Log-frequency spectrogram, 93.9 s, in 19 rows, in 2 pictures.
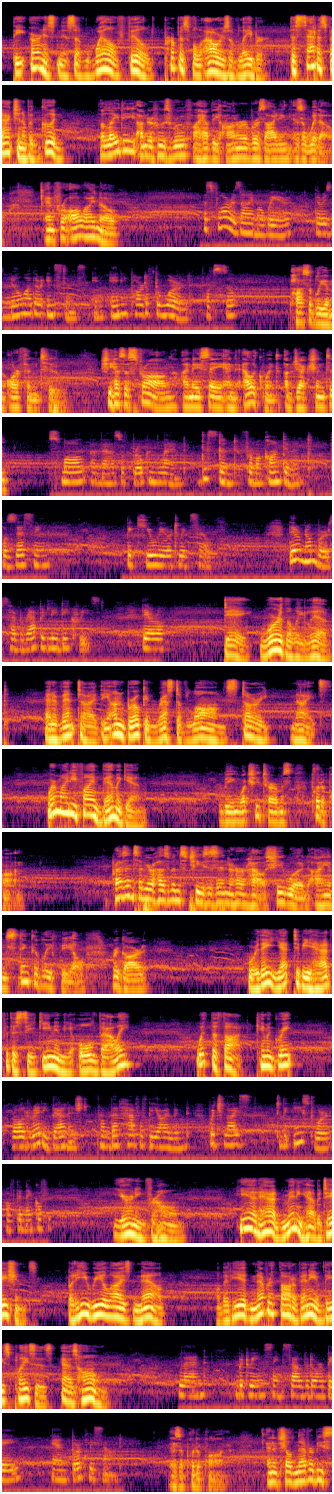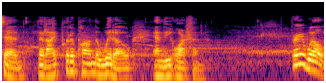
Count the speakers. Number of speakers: three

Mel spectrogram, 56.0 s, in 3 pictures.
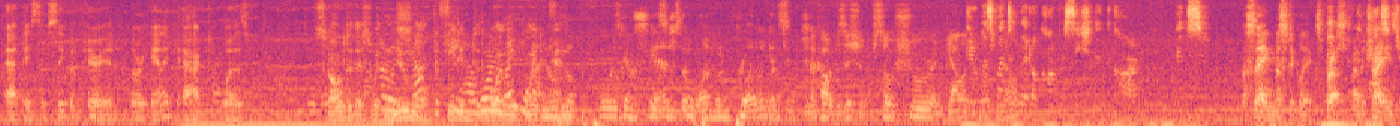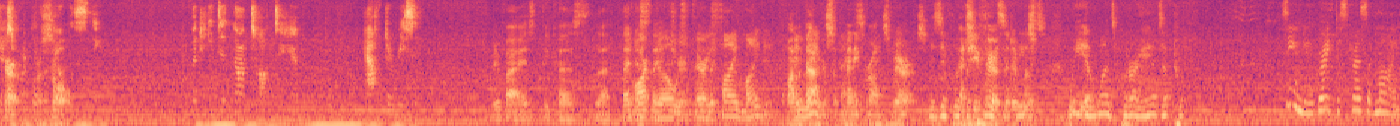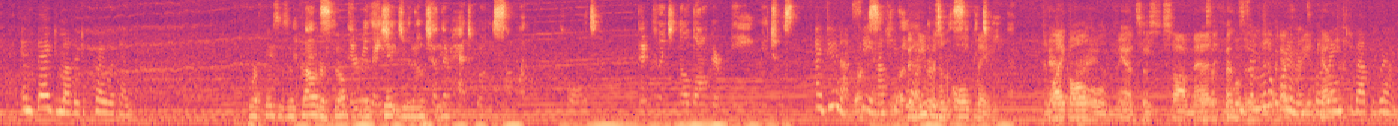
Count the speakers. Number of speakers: nine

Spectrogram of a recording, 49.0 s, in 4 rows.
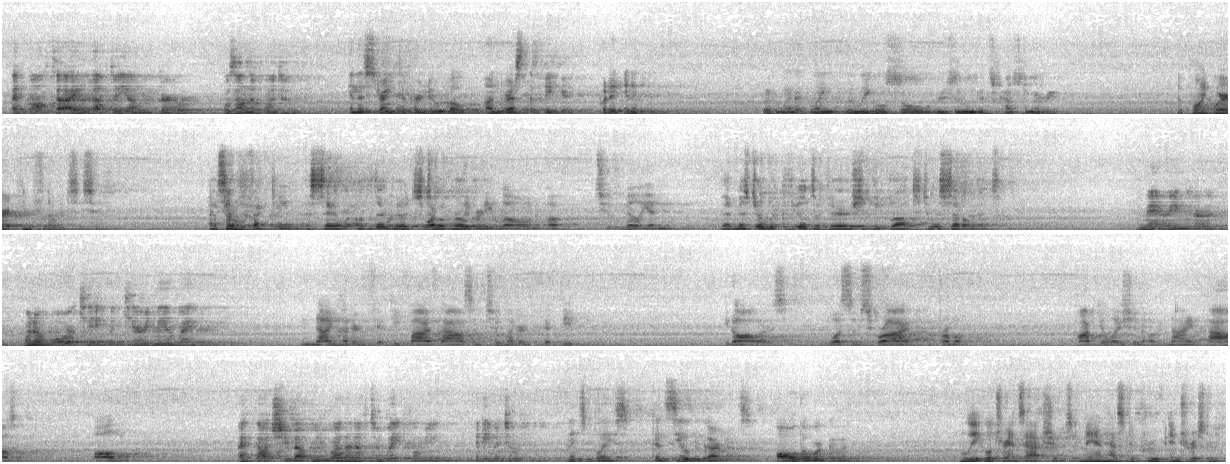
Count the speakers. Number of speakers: six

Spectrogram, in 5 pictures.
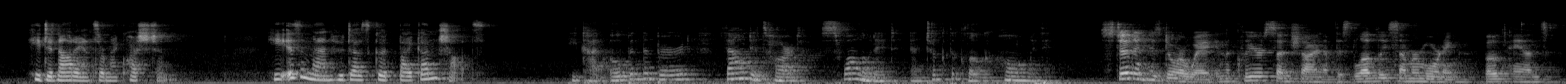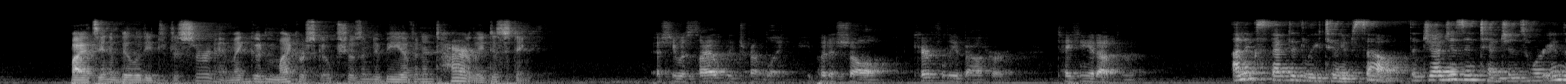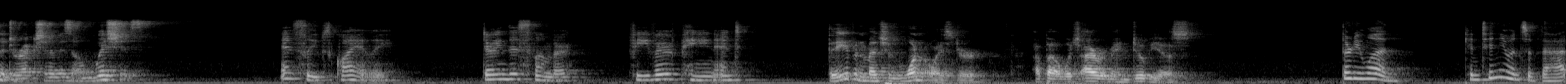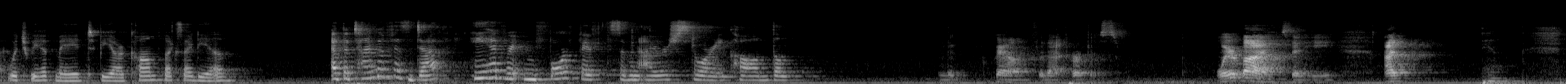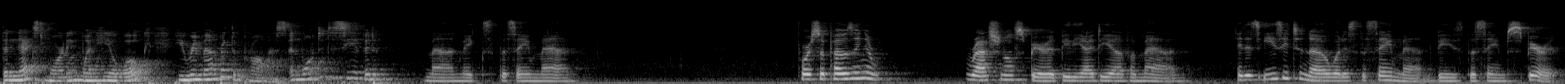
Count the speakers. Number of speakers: ten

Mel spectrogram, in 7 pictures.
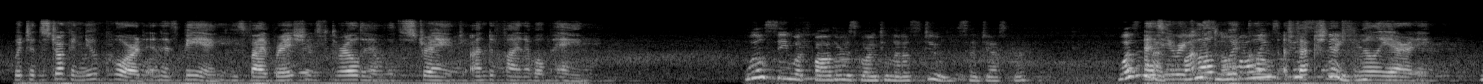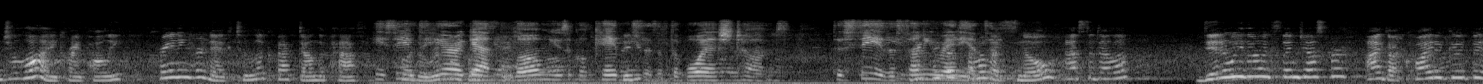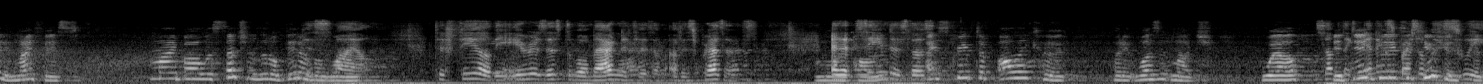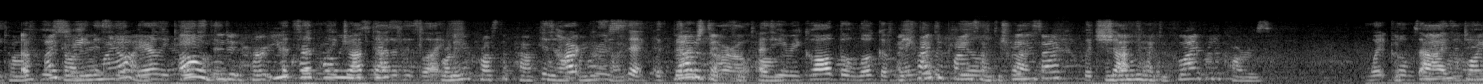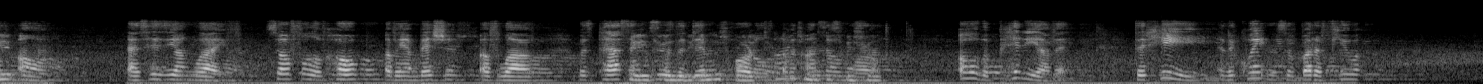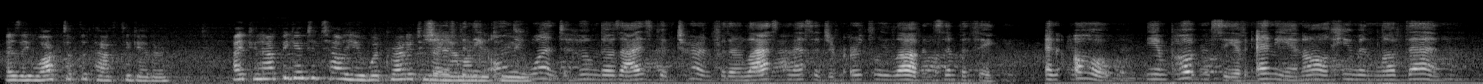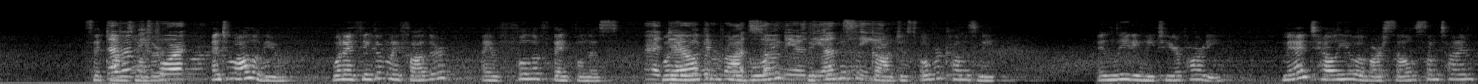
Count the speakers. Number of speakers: two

